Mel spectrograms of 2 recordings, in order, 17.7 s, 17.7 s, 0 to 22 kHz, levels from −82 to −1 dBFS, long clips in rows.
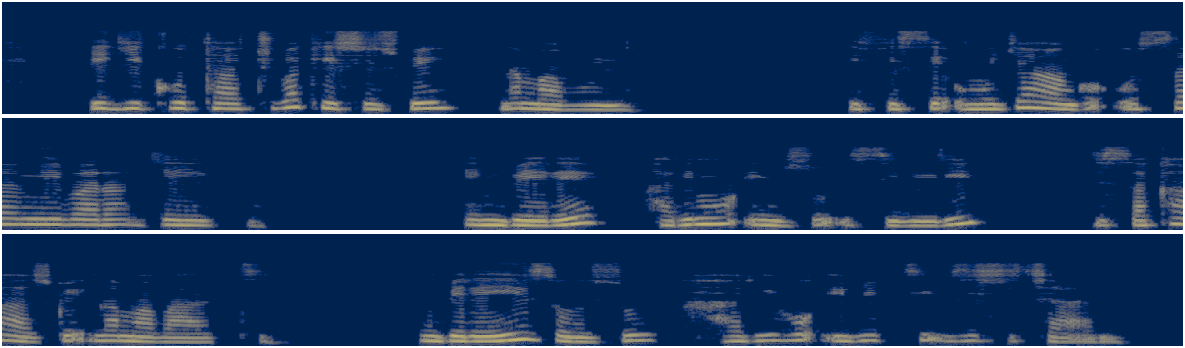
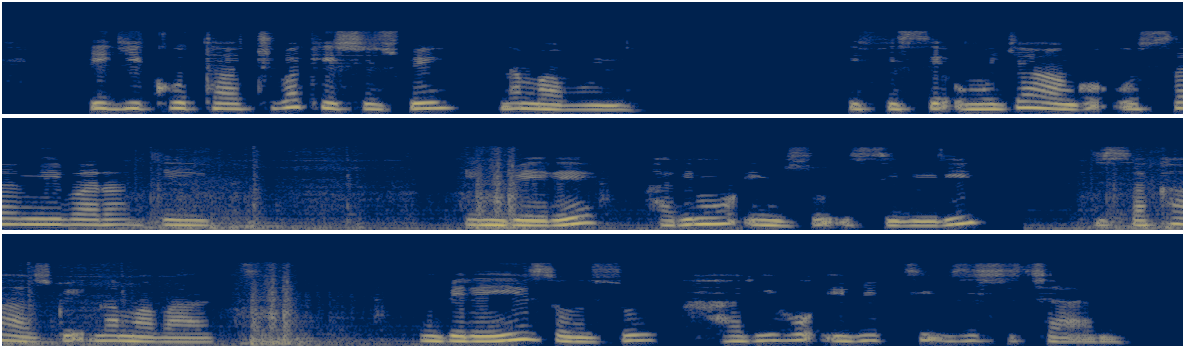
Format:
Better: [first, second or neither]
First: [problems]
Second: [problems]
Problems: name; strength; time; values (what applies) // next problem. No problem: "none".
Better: first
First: none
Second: background sound (Drawer open or close); 14 dB below the speech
